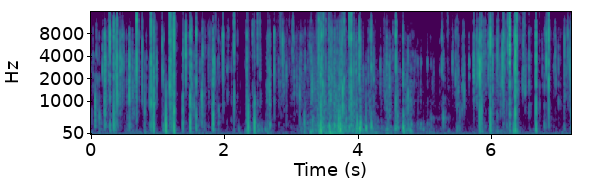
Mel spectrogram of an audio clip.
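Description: A palm-sized ball of thin, clear plastic film is held and squeezed in both hands while the fingertips rub and crinkle its surface. The result is a dense, continuous run of sharp, bright crackles and crunches with almost no low end. Each snap dies away instantly, and the level swells and eases as the squeezing comes and goes.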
